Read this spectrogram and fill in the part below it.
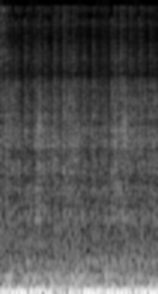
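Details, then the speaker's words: Old Ford OBS crew cab pickup pulling away on first test drive around the block: deep, loud, lumpy uneven idle pulsing, engine running rough while billowing heavy smoke from the exhaust; cause not yet pinpointed. "take out the parking break gosh that does not sound good oh it is just billowing out the back"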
